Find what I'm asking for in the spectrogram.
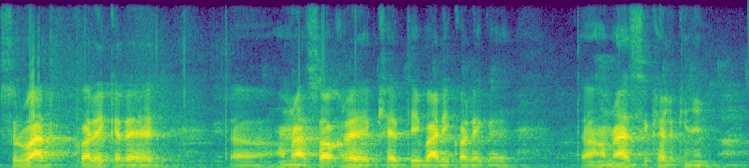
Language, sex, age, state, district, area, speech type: Maithili, male, 30-45, Bihar, Samastipur, rural, spontaneous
